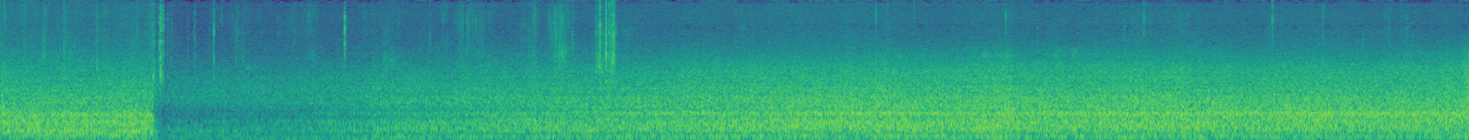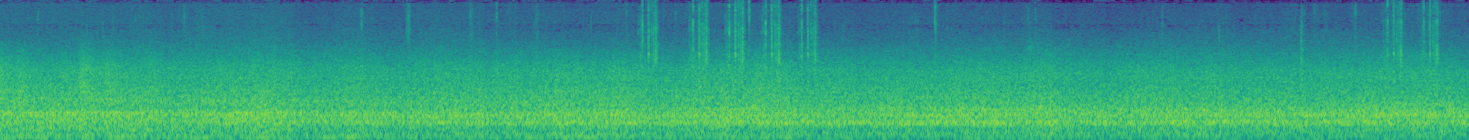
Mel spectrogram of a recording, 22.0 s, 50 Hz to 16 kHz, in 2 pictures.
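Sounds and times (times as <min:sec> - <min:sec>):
electric train passing: 0:00.0 - 0:22.0
sharp clicks: 0:15.8 - 0:17.2.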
